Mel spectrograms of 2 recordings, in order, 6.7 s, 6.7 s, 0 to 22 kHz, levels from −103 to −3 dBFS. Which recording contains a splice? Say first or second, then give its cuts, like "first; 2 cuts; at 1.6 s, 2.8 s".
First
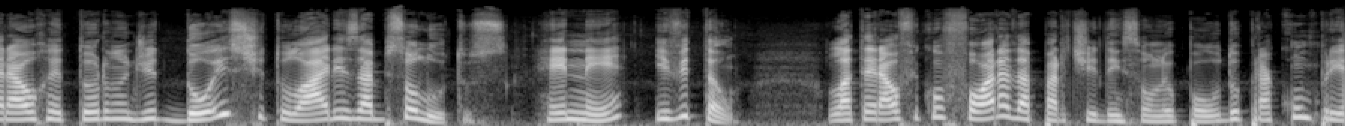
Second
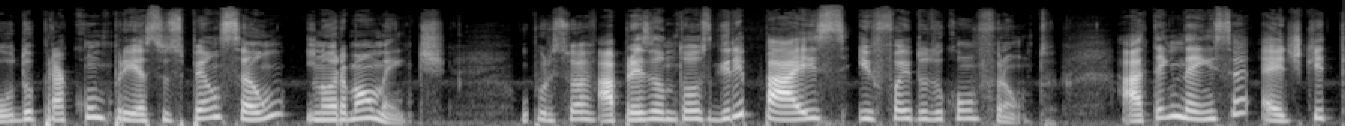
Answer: second; 5 cuts; at 1.6 s, 2.6 s, 3.0 s, 3.5 s, 4.6 s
